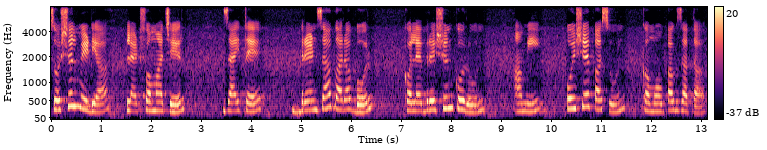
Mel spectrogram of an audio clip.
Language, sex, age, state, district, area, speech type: Goan Konkani, female, 18-30, Goa, Quepem, rural, spontaneous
